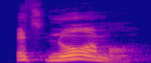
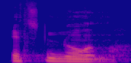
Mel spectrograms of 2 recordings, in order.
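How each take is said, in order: First: "It's normal" pressed a bit louder; "It's normal" stated firmly; emphatic. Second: "It's normal" dropped much softer; quiet, settled "It's normal"; soft restatement. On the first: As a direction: land "normal" with a firm fall. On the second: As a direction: let "It's normal" fall away gently. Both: Shown as a demonstration. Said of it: "repeated for emphasis".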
